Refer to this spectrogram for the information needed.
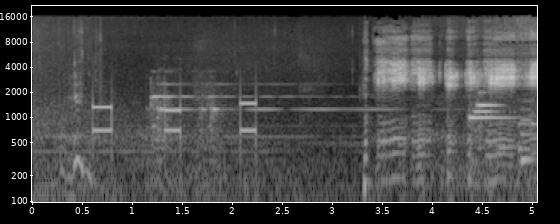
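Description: telephone number being dialed

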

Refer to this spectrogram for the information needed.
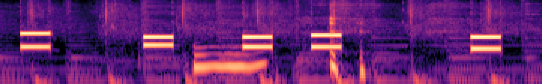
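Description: phone number being dialed

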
